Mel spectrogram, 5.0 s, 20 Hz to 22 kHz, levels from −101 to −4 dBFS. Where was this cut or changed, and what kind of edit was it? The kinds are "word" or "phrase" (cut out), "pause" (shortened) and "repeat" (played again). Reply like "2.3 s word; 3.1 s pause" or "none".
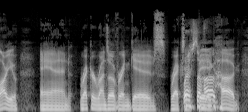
1.5 s pause; 3.4 s pause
